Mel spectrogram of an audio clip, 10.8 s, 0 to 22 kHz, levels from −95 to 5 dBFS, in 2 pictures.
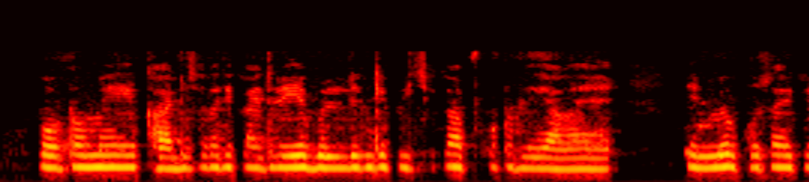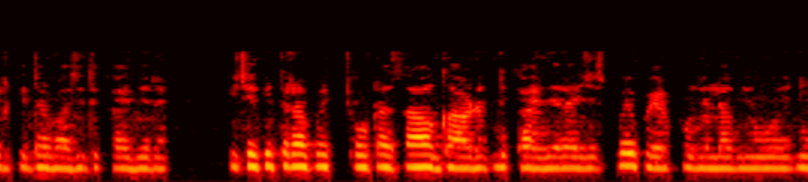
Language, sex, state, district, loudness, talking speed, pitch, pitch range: Hindi, female, Maharashtra, Dhule, -36 LUFS, 210 wpm, 235 Hz, 220-240 Hz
